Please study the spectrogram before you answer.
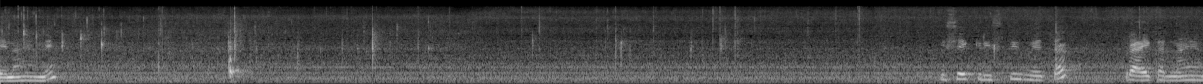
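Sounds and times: oil popping and crackling: 0:00.0 - 0:08.8
batter frying in hot oil: 0:00.0 - 0:12.0.

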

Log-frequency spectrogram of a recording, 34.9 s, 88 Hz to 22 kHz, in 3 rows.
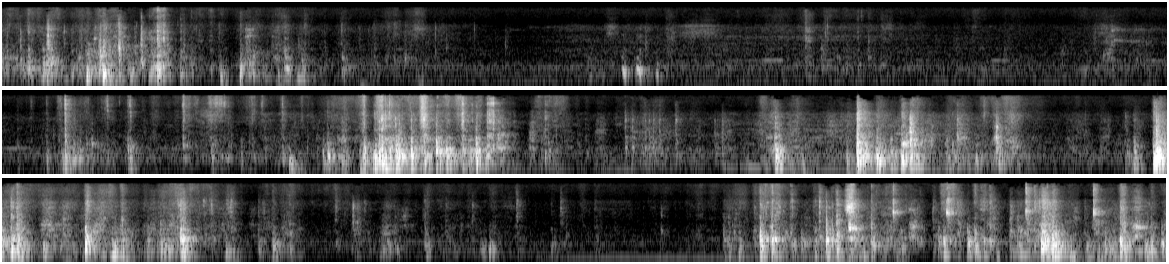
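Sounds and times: dog knocking cardboard box about: 0:14.5 - 0:17.2, 0:22.9 - 0:26.3, 0:30.6 - 0:34.9.

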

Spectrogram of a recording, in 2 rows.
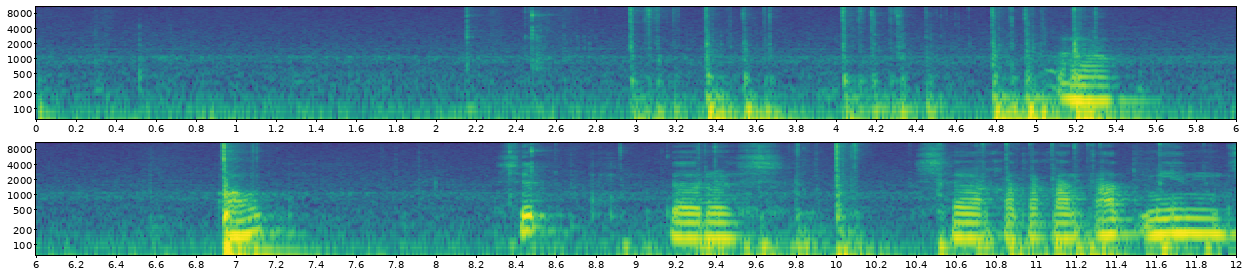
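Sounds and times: keyboard typing: 0:02.2 - 0:05.4, 0:08.3 - 0:12.0.

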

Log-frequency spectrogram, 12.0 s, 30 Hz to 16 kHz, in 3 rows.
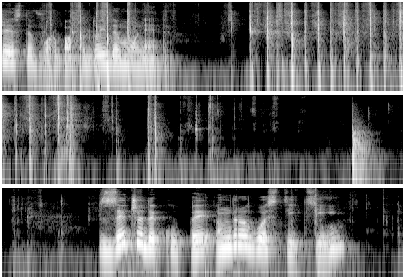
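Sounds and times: cards being shuffled: 0:00.3 - 0:06.8, 0:07.8 - 0:09.0, 0:11.0 - 0:12.0.

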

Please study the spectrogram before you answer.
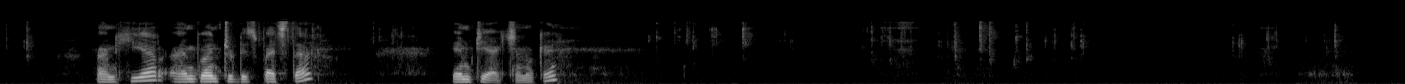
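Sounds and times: faint keyboard typing: 0:00.0 - 0:00.4, 0:02.3 - 0:04.2, 0:05.9 - 0:08.0, 0:08.6 - 0:11.0, 0:12.2 - 0:13.6.

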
